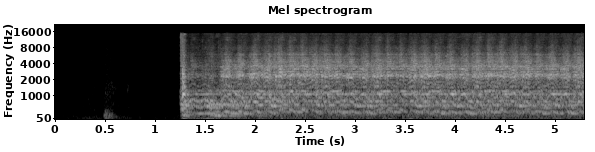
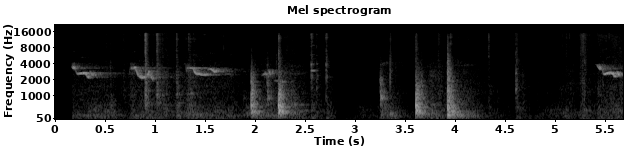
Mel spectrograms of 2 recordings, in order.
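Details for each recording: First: Engine cranked using a portable jump starter with no gas in the tank: the starter spins it hard at about four beats a second but it never catches. Crank, no start because it is out of fuel. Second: Car jump-started with a K2 jump starter: several rhythmic cranking bursts, then the engine catches and settles into a steady loud run. Normal engine start.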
